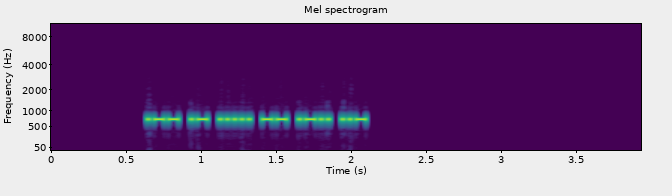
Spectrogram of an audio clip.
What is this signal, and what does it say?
Morse code, heard as a keyed tone, about 52 wpm, 700 Hz. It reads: WA5MLU
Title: USA Call Signs - 6 Characters - Repeated 3x - 50wpm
